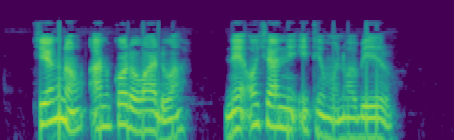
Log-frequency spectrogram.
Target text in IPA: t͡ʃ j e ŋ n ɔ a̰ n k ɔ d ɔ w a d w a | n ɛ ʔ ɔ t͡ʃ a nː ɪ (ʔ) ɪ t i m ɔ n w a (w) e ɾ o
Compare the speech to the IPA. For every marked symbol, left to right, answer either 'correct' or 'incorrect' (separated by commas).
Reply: correct, incorrect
